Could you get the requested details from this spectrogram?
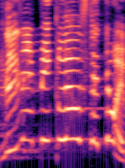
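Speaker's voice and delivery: put-on very high, sobbing, whiny crying toddler voice. Retelling how the child reacts when not let close the door, imitating a toddler crying. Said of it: "He starts crying like".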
